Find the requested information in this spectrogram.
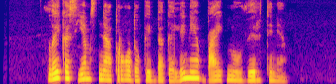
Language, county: Lithuanian, Marijampolė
